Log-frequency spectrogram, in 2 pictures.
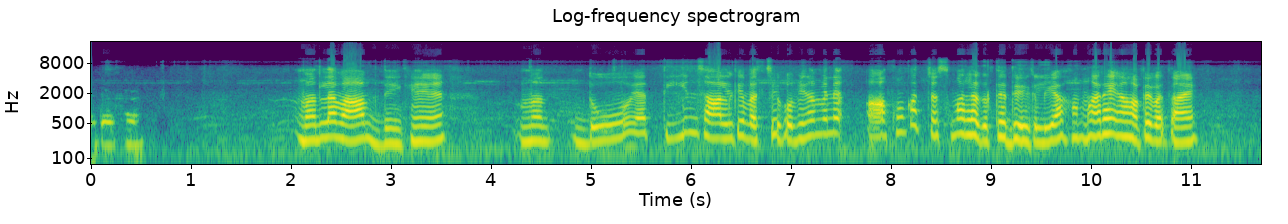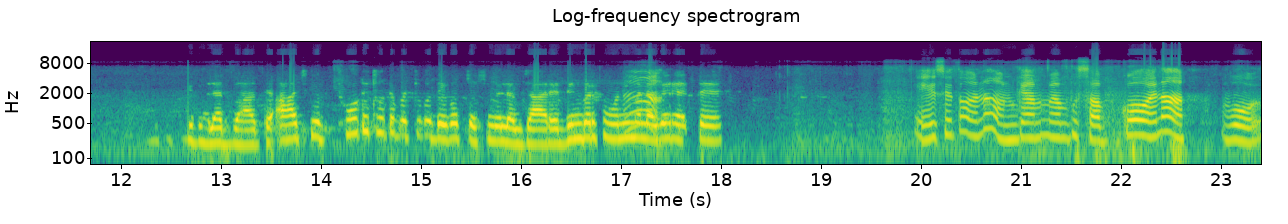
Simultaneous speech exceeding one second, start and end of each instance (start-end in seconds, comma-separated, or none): none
